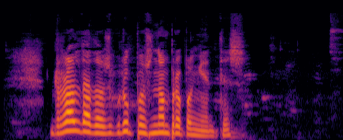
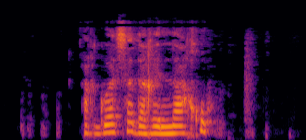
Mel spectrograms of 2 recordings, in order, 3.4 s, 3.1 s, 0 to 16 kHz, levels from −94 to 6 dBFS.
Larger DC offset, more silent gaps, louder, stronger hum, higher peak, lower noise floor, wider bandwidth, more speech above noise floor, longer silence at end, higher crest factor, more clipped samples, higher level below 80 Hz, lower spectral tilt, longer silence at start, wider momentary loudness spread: neither; neither; about the same, -24 LUFS vs -22 LUFS; neither; about the same, -6 dBFS vs -6 dBFS; first, -69 dBFS vs -58 dBFS; second, 7.6 kHz vs 9.4 kHz; first, 46 dB vs 37 dB; first, 1 s vs 0.55 s; about the same, 20 dB vs 20 dB; neither; first, -58 dBFS vs -66 dBFS; first, -6.5 dB/octave vs -4.5 dB/octave; second, 0.25 s vs 0.85 s; first, 18 LU vs 11 LU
